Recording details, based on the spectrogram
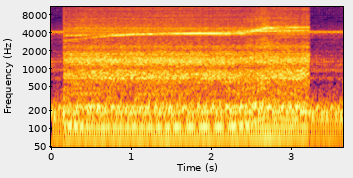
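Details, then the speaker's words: Tuned BMW 535d E60 diesel with full exhaust tubes: a steady high turbo whistle over a low idle that rises a little near the end; the turbo whistle is louder at idle than under acceleration, and sounds normal. "Quand t'accélères, il siffle bien. On entend moins le sifflement du turbo."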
